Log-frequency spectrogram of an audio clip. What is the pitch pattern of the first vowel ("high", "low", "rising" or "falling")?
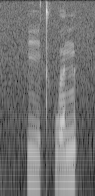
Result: low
